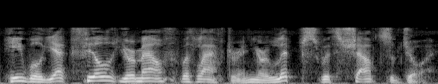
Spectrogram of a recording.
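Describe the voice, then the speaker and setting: Casting: man to play righteous, rebuking counselor, mid-pitched, highly expressive and preachy, dramatized scripture, dry recording. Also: measured pace, no echo, highs cut off. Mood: solemn warning. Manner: declamatory, preachy. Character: stern, moralizing male friend rebuking and counseling.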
